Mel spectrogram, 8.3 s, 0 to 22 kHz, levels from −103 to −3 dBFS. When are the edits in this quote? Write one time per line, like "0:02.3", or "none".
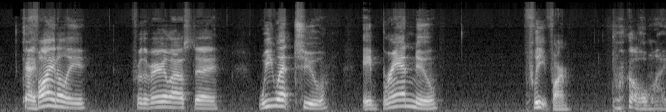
none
